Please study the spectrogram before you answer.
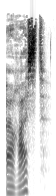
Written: arrest

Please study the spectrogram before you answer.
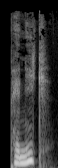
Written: panik

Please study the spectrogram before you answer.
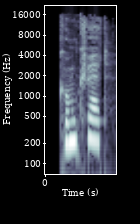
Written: kumquat

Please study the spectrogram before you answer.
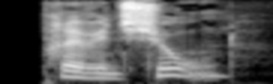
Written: prævention

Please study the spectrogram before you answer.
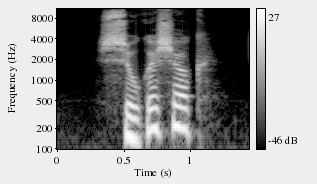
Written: sukkerchok

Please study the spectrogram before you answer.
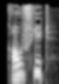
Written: grovflute

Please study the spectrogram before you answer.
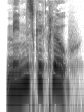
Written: menneskeklog

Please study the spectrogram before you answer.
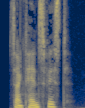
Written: sankthansfest

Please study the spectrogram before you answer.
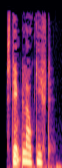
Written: STEMPELAFGIFTEN

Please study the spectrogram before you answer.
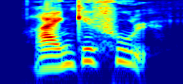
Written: rænkefuld

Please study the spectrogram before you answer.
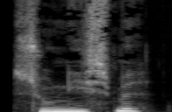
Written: SUNNISME

